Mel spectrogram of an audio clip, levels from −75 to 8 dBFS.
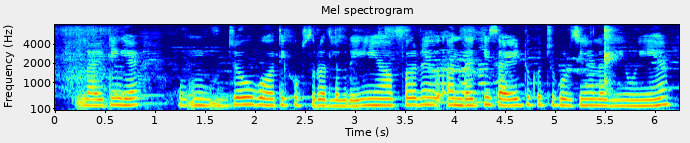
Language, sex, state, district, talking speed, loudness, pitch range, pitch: Hindi, female, Uttar Pradesh, Jyotiba Phule Nagar, 210 wpm, -16 LUFS, 215-240 Hz, 225 Hz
